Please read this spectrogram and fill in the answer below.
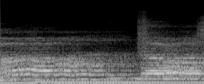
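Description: Slowed-down, reverb-heavy pop song: a drawn-out, chant-like vocal over a steady low bass note, with one sharp drum hit about one and a half seconds in.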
